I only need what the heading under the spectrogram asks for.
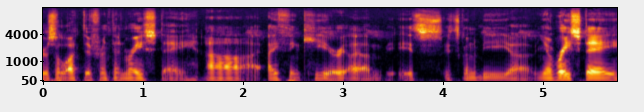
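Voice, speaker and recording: A man with an American accent speaks at a moderate pace, hardly pausing. The recording is very clean, with a silent background. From Pennsylvania, US. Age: 50s. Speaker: triathlete, physician. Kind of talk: interview.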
